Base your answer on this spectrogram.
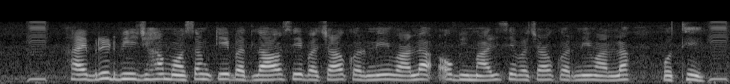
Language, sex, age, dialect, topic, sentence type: Chhattisgarhi, female, 18-24, Western/Budati/Khatahi, agriculture, statement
